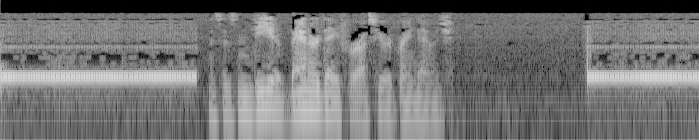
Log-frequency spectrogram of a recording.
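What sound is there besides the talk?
telephone ringing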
